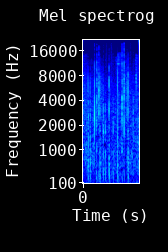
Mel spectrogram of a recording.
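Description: An anti-tank weapon fires in the war game Arma 3, a short burst of rapid crackling blasts packed into under a second, loud and close.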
